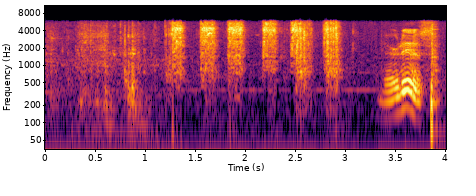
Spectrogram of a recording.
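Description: A cordless impact driver rattles in short bursts.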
